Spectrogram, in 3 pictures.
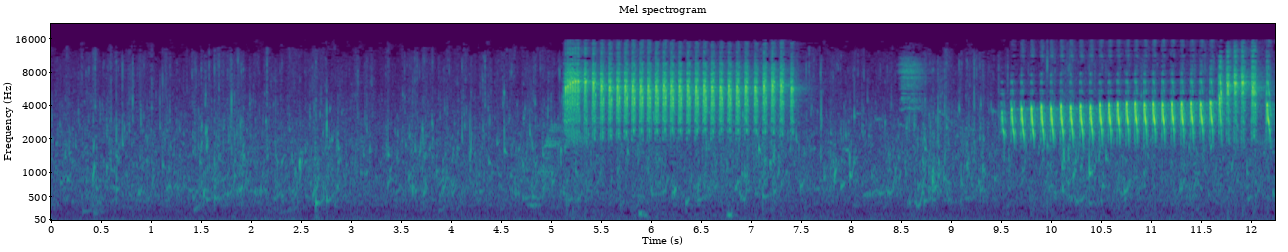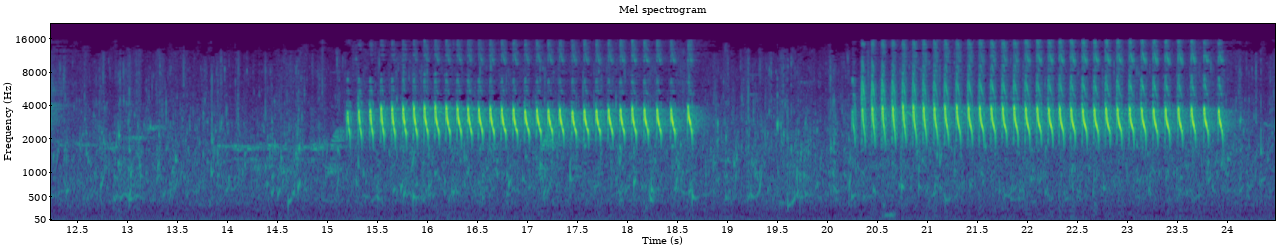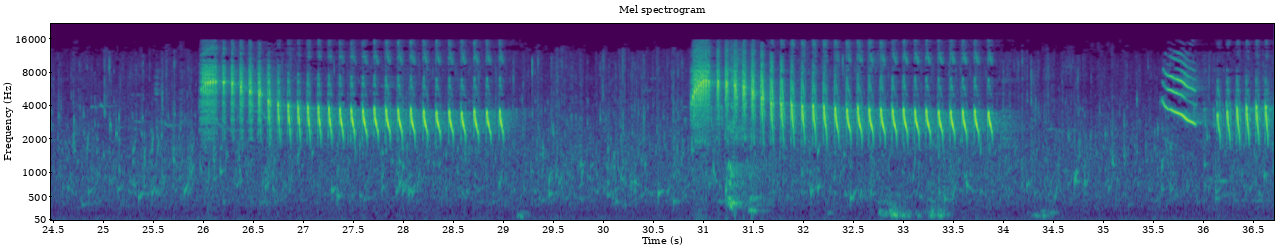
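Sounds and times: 
striated grassbird song: 5.1 - 7.5, 9.5 - 12.3, 15.2 - 18.8, 20.2 - 24.1, 26.0 - 29.2, 30.9 - 34.1, 35.6 - 36.7.

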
